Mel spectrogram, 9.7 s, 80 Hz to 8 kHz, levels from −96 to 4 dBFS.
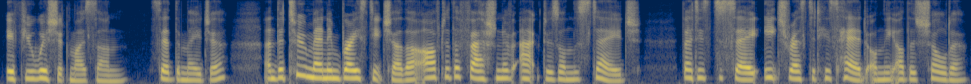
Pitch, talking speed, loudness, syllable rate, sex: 210 Hz, 220 wpm, -19 LUFS, 5.5 syllables/s, female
